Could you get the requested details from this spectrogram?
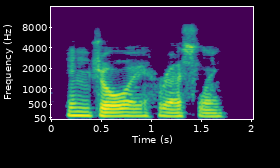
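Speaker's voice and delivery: low, flat, deadpan voice with zero enthusiasm. John signs off a wrestling show at the host's prompt: flat, unenthusiastic. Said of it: "you don't sound like you're enjoying it".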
